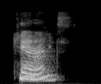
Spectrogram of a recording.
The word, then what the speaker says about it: Cairns: And when I went on these retreats, this recently, in fact, I was in Cairns. I don't say it correctly. I know I say it American. Cairns. – Oh, Cairns.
